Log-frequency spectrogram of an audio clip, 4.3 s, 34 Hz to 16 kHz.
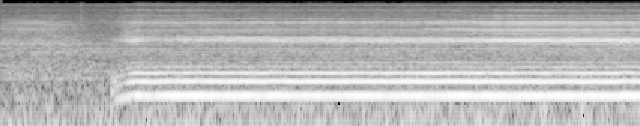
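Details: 71-year-old man with right vocal fold paralysis after glomus jugulare resection; breathy weak voice with short maximum phonation time, sustaining a vowel about five seconds.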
